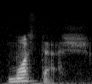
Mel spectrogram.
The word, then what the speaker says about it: mustache: And we don't say mustache, but we don't say mustache, we say mustache. Okay, so instead of pronouncing ch as ch, we pronounce it as it is, or we pronounce it as sh.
